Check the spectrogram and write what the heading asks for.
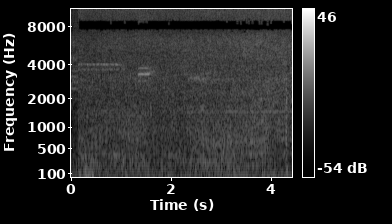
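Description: Traffic noise heard from a vehicle moving along a busy city road: a steady low engine and tyre rumble with road hiss.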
